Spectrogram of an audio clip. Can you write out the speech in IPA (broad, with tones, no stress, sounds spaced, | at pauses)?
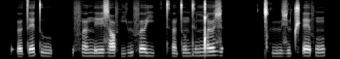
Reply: ʔ œ˩ t̪ ɛ˦ t̪ u˩ | f œ̃˦ n̪ eː˦ z ɑ˨ f j ʉ˥ f œ˦ j | t̪ʰ œ̃˨ t̪ ũ˦ d̪ ʉ˦ ŋ͡ǃ œ˥ z | ǀʰ ʉː˨ z ʉ˨ t͡ʃʼ ɛː˦ f ũ˥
